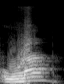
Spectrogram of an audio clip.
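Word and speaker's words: ਊੜਾ: ये हो गया ऊड़ा। पंजाबी में इसको ऊड़ा कहते हैं और हिंदी में ऊ का उच्चारण होता है।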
